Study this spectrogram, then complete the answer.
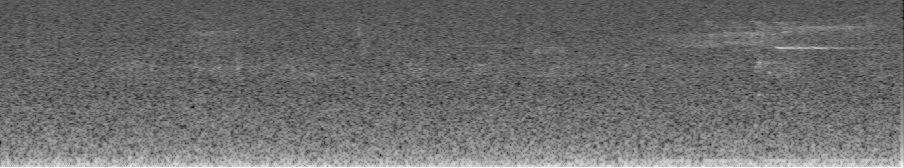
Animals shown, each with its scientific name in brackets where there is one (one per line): Black-throated Green Warbler (Setophaga virens)
Red-eyed Vireo (Vireo olivaceus)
